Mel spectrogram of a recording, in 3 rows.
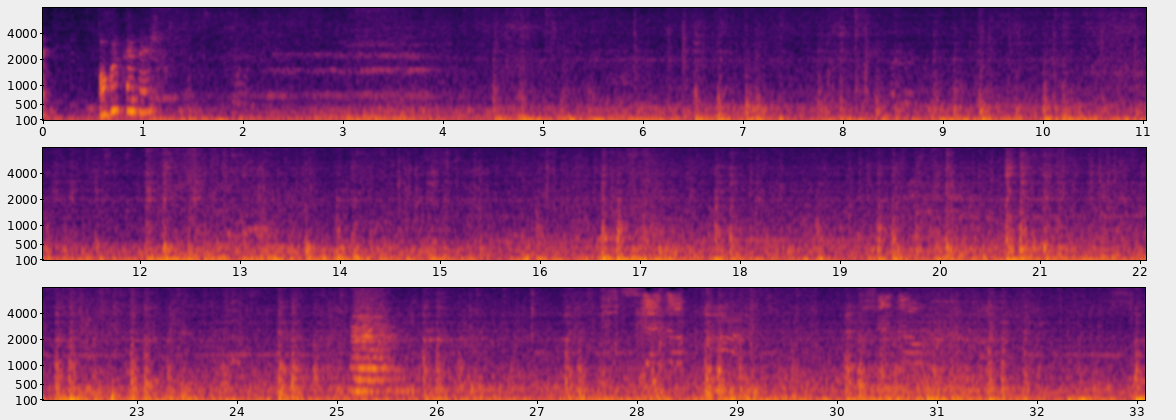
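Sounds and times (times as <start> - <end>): train wheels rumbling: 0.0 - 33.0
brief pitched tone: 0.6 - 1.3
clickety-clack of rail joints: 2.3 - 33.0.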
